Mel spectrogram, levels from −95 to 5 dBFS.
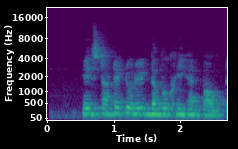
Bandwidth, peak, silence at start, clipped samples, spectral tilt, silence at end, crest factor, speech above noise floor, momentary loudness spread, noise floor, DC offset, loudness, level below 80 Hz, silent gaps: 9.6 kHz; -20 dBFS; 0.55 s; under 0.1%; -7.5 dB/octave; 0 s; 16 dB; 33 dB; 5 LU; -67 dBFS; under 0.1%; -35 LUFS; -68 dBFS; none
